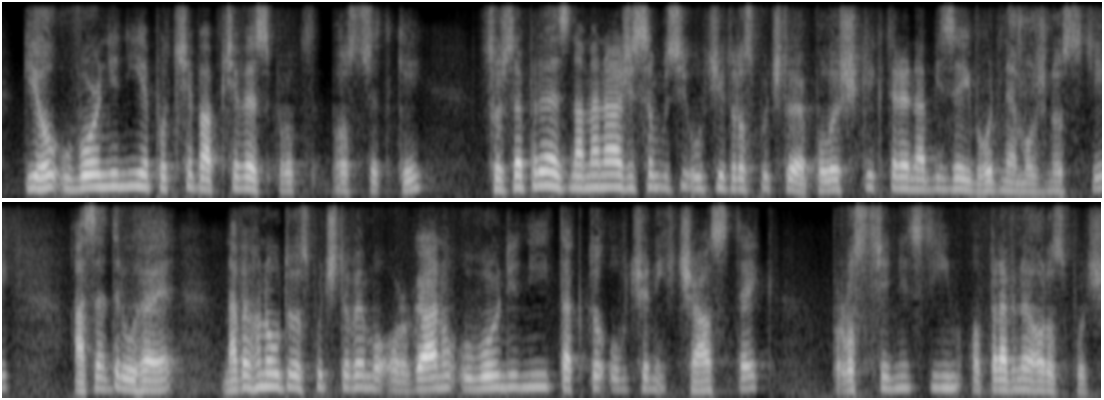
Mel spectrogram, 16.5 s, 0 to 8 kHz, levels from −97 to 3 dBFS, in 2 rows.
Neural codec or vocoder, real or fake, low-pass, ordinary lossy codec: codec, 16 kHz, 0.5 kbps, X-Codec, WavLM features, trained on Multilingual LibriSpeech; fake; 7.2 kHz; none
